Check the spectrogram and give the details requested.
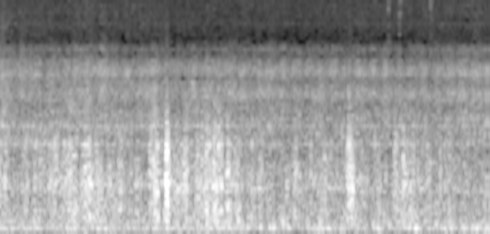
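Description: Passenger train running at speed, heard from on board: a steady rushing rumble with a couple of sharp clicks from the wheels on the track.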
